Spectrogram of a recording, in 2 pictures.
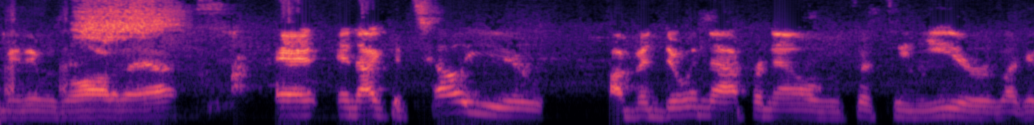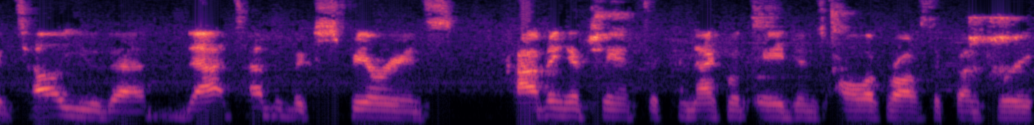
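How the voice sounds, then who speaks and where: At a fairly quick pace, a man talks at a medium pitch with ordinary pitch variation, the sound dry and close with no echo despite noticeable background noise. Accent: American. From New Hampshire, US. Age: 40s. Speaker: real estate marketing trainer. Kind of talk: webinar presentation. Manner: fast.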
